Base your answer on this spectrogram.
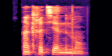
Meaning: unchristianly
- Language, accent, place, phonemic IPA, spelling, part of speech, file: French, France, Lyon, /ɛ̃.kʁe.tjɛn.mɑ̃/, inchrétiennement, adverb, LL-Q150 (fra)-inchrétiennement.wav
